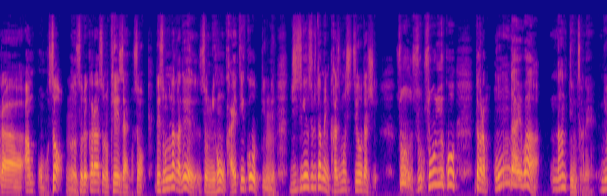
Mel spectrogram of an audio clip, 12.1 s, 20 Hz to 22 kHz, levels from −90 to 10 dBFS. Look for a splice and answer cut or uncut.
cut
